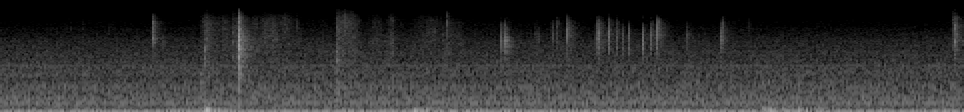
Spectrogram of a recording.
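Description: A scatter of small sharp clicks and taps: two louder ones a little over a second in, then a run of lighter ones over the next few seconds.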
